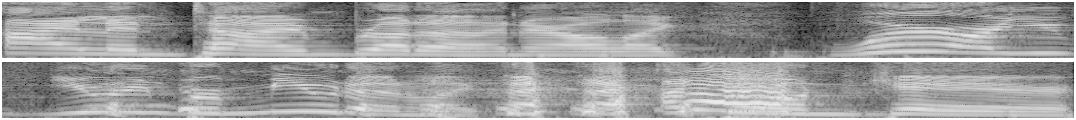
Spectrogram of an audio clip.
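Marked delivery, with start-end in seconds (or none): 0.0-1.1 put-on Jamaican accent. On a podcast, the speaker retells their own joke in a put-on jamaican accent. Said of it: "I was putting on the Jamaican accent".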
